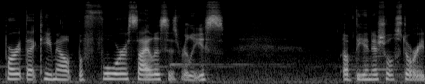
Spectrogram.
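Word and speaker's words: Sylus: Silas is spelled actually S-Y-L-U-S.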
